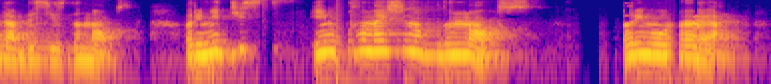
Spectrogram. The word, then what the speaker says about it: rhinitis: So RH is R. Rhinitis, basically nothing special, only that this H, you cannot really hear the H.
